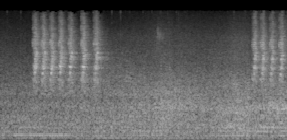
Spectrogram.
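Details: A Blue Jay squawks in a tree alongside a crow, giving two quick bursts of harsh, high, scratchy squawks, about eight notes a second, over a low traffic hum.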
